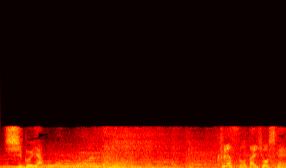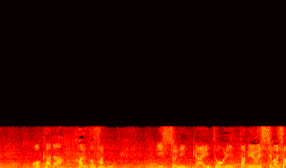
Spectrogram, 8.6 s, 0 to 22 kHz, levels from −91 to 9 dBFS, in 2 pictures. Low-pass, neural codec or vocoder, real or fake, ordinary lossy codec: 5.4 kHz; codec, 16 kHz in and 24 kHz out, 1 kbps, XY-Tokenizer; fake; MP3, 24 kbps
